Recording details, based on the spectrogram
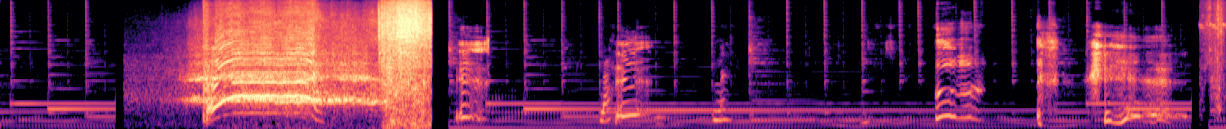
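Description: A vehicle skids with a loud, sustained screech that ends in a sharp crashing burst, followed by quieter wavering squeals and thuds.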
